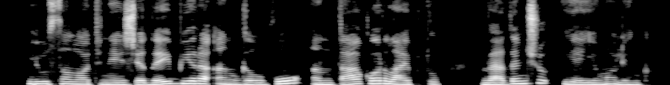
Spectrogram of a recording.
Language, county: Lithuanian, Šiauliai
